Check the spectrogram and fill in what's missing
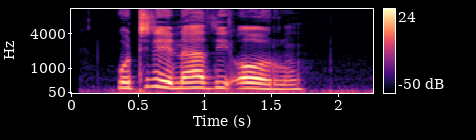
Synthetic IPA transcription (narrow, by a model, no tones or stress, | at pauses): ɣotiɾenaðiʔɔɾu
